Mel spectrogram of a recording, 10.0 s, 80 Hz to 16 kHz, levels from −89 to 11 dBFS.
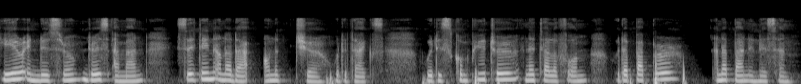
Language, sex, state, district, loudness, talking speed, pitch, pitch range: English, female, Nagaland, Dimapur, -21 LUFS, 195 wpm, 200 Hz, 185-220 Hz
